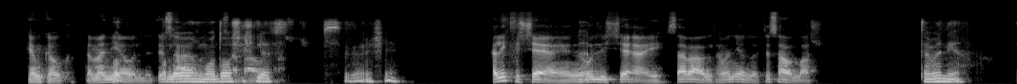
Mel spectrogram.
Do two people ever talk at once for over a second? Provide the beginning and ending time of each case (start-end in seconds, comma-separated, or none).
1.1-3.1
